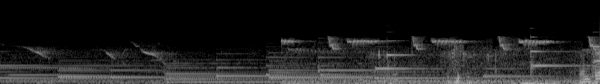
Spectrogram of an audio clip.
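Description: Calm background music of slow, held keyboard notes, with birds chirping over it: a few falling chirps early and then repeated high chirps about twice a second from about halfway.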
